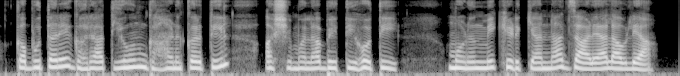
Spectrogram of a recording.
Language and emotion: Marathi, fearful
